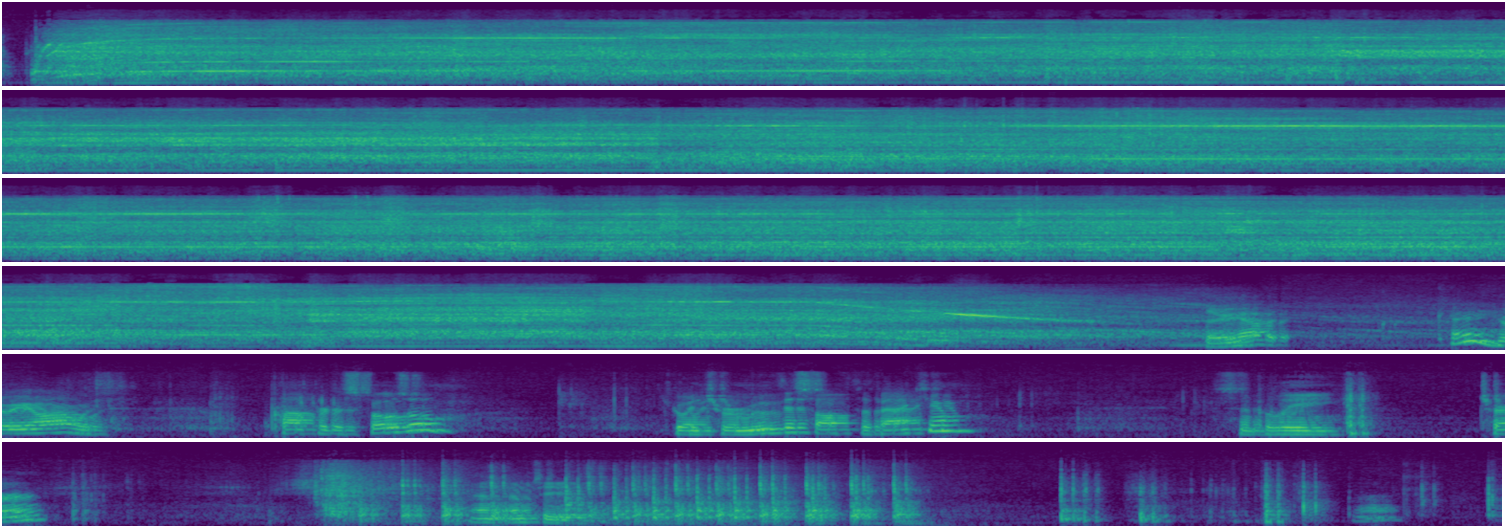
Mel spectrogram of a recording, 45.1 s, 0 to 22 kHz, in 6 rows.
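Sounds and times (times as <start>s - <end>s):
vacuum motor whine: 0.0s - 30.5s.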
